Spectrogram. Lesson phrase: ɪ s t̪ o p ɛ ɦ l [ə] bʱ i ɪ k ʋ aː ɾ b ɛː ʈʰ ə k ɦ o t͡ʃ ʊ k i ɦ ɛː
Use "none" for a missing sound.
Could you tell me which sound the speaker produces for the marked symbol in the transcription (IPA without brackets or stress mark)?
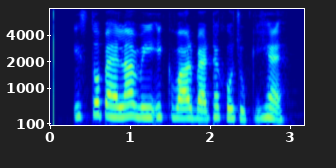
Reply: a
